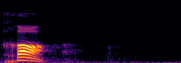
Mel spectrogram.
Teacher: What is being raised? The back of your tongue is being raised.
